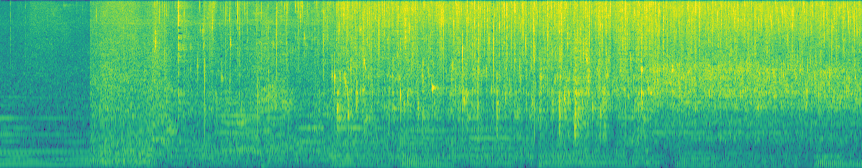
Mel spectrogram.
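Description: Food frying in hot oil in a pan: a sizzling hiss that starts about a second in and grows denser and crackly about three seconds in, over background music.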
